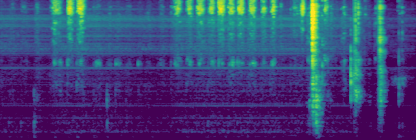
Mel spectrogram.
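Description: Vinyl being rubbed down onto a coaster for a Christmas craft: soft, scattered scratchy strokes at close range, with a sharper brief scrape or tap near the end and no talking.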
